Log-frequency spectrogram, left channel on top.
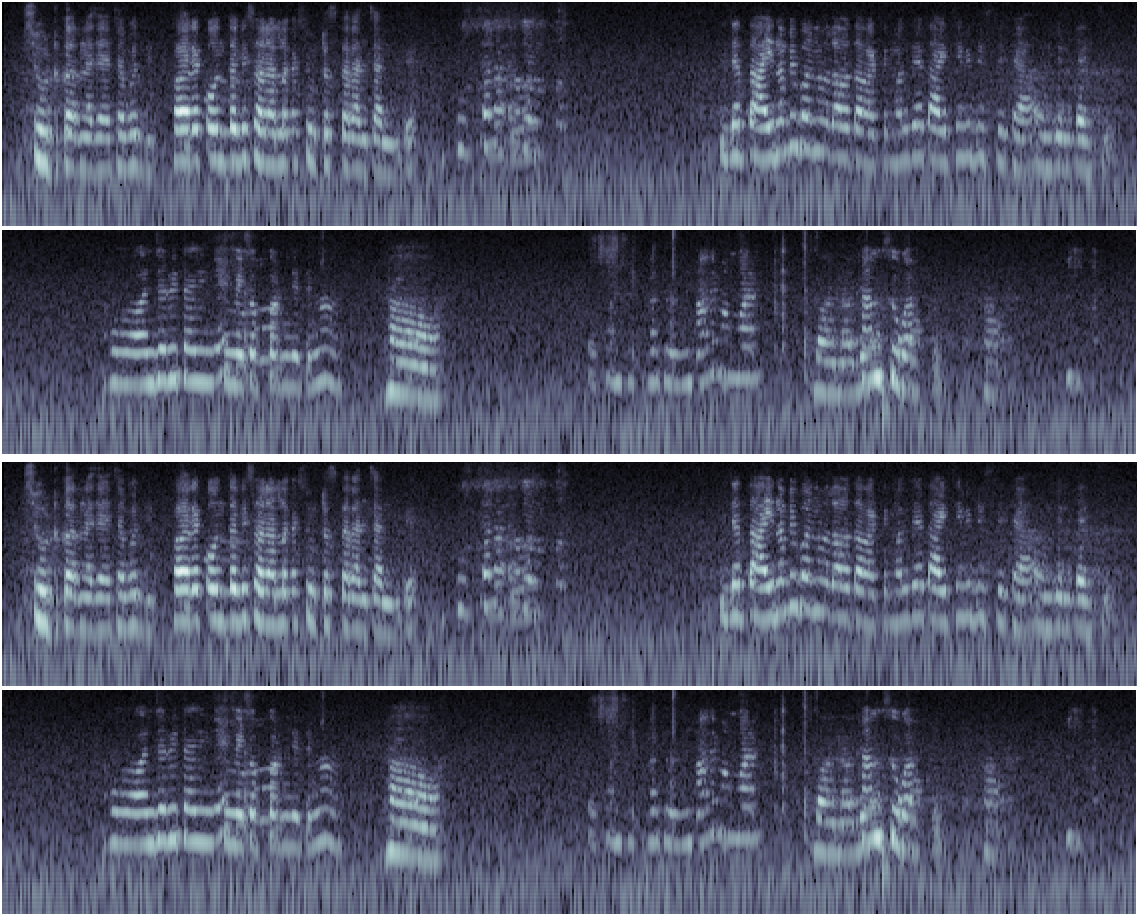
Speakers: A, on the right (about 65°); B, on the left (about 25°).
A: शूट करण्याच्या याच्यामधी, अरे,
B: हम्म
A: कोणतं बी सर आलं का, शूटच करायला चालली ते.
B: <unintelligible>
A: तिच्या ताईनं बी बनवला होता वाटते, मला तिच्या ताईची बी दिसली त्या अंजली ताईची.
B: हो, अंजली ताई मेकअप करून देते ना.
A: हो
B: <inaudible>
A: बनवली
B: थांब
A: मस्त
B: सुबा
A: टाकू, हां.
B: <inaudible>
